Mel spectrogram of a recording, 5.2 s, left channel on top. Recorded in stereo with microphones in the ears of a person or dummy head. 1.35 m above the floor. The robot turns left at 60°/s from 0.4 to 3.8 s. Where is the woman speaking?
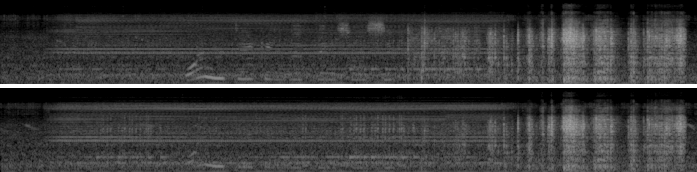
155° left; by 3.0 s 65° left.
